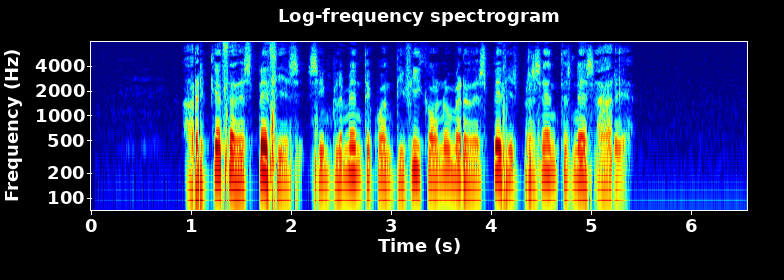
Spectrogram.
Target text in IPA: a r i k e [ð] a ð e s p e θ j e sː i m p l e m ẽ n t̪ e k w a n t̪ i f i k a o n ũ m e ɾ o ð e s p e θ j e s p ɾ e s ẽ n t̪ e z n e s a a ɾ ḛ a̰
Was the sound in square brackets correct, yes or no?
no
